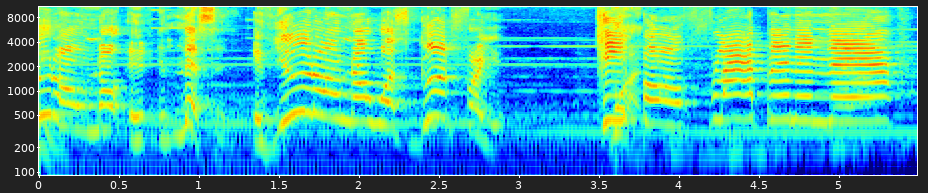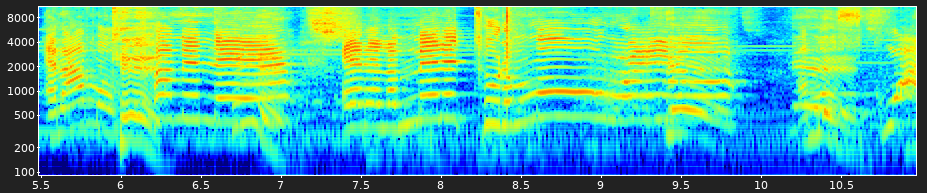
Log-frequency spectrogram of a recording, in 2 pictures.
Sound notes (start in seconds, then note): none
